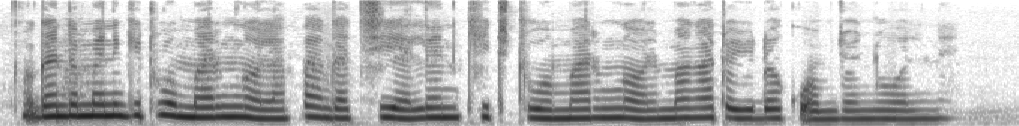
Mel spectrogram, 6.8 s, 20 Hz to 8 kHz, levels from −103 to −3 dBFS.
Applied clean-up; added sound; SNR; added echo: none; none; none; none.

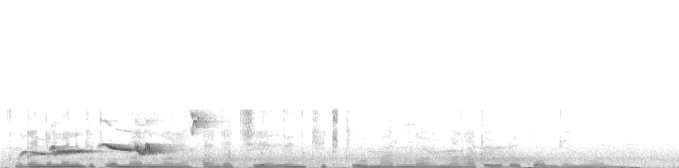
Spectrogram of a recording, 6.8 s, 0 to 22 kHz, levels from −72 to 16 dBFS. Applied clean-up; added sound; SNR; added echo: none; Bird vocalization, bird call, bird song; -3 dB; none.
